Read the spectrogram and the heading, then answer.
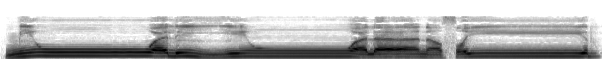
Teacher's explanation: مثلا بدنا نقول من ولي ولا نصير، نون ساكنة بعدها واو، تنوين بعدها واو، نقولها هكذا من ولي ولا نصير، من ننتقل من الميم إلى الواو مباشرة، ولكن هذه الواو معها غنة من الخيشوم، هي غنة النون المدغمة · Term: إدغام ناقص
